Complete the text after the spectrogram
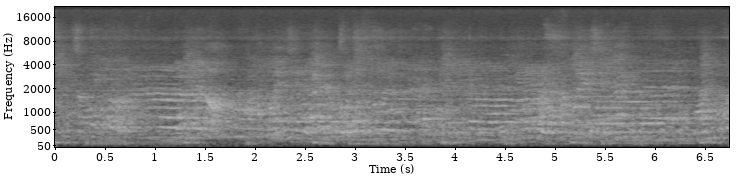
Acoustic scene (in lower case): crowded indoor space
